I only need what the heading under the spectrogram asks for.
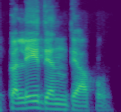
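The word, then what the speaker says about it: क्लेदयन्त्यापो: Kiln नहीं, कलेद्यन्त्यापो।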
